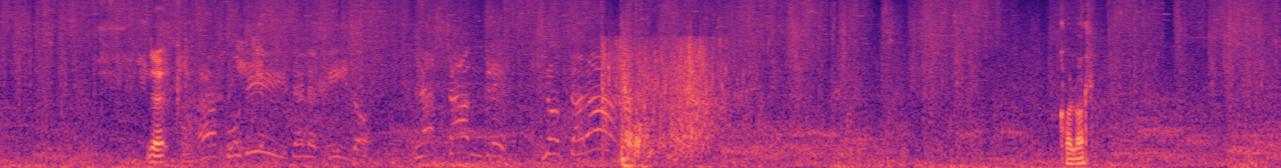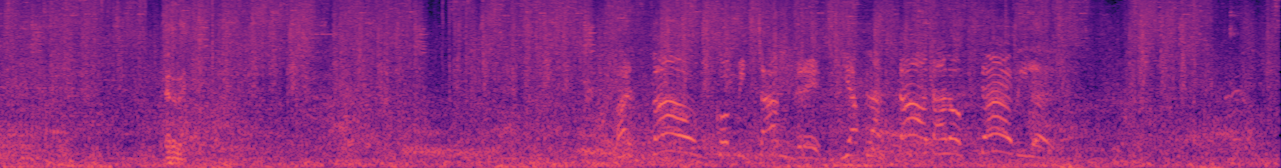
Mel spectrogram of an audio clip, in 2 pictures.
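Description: Game spell effects crackle and whoosh during a battle.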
